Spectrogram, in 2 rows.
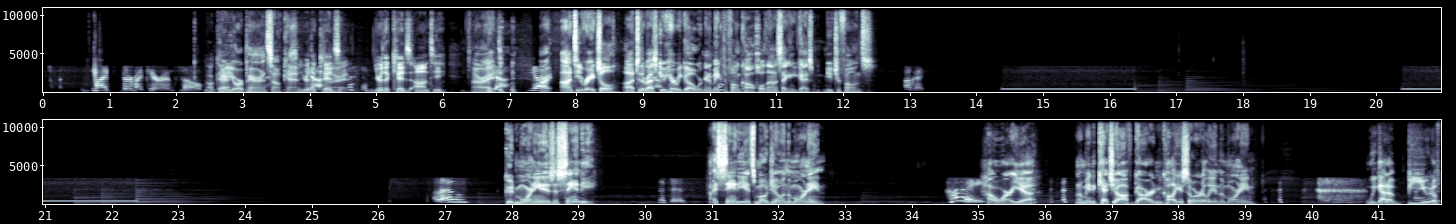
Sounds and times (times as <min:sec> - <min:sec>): Speech: 0:00.7 - 0:13.2, 0:26.9 - 0:27.4, 0:28.0 - 0:29.3, 0:30.3 - 0:32.8, 0:34.6 - 0:39.2, 0:40.9 - 0:41.9
Dial tone: 0:14.4 - 0:16.5, 0:20.4 - 0:22.4.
